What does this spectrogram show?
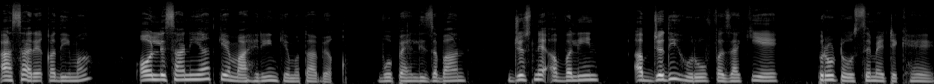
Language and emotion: Urdu, neutral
